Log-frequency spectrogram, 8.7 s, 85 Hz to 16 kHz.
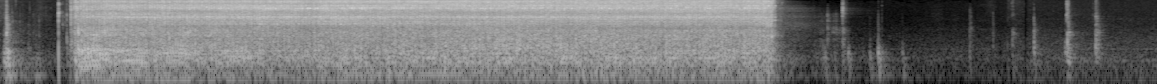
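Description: A power ratchet spins off the rearward 11mm nut while replacing the heater blower cage on a 2001-2005 Ford Explorer Sport Trac, a loud, steady whirring burst of about five seconds that cuts off abruptly, followed by scattered light clicks and taps.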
